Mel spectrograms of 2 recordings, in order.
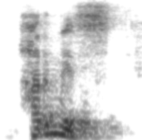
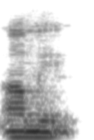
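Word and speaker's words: Hermès: Actually, I was told this is not the pronunciation that you have. It's not Hermes. It is HERM. MIS is called Ame, and my English entire schooling fails to pronounce the name.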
